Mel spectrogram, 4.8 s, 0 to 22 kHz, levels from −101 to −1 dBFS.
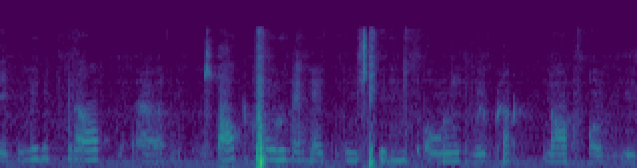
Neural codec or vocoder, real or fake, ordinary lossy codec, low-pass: codec, 24 kHz, 1.5 kbps, HILCodec; fake; MP3, 48 kbps; 10.8 kHz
